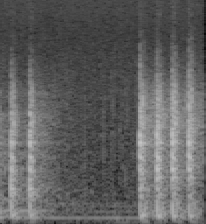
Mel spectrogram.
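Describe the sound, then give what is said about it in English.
Knocking on the door of an innkeeper at a port: two sharp raps, a pause, then four more evenly spaced knocks, clear and alone. “the Count had come into the town and knocked on the door of an innkeeper of the port.”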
